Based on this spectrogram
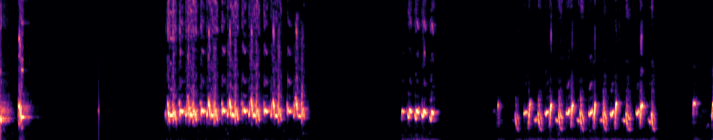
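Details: Female oriental magpie-robin in breeding condition calling the male: dense bursts of harsh, rapid chattering notes around two seconds long, separated by short silences, with a few isolated chips.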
